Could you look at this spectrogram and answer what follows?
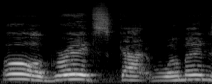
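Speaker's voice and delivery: loud, slow exasperated call; fed-up passenger calling out. Acted. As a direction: bellow across the way. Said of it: "sang out the man".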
